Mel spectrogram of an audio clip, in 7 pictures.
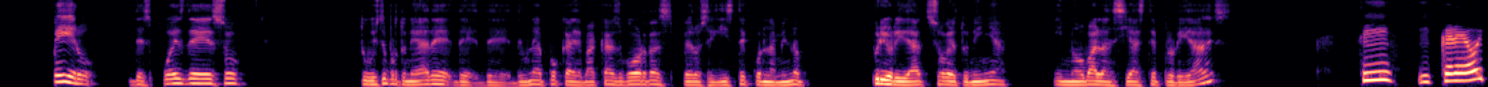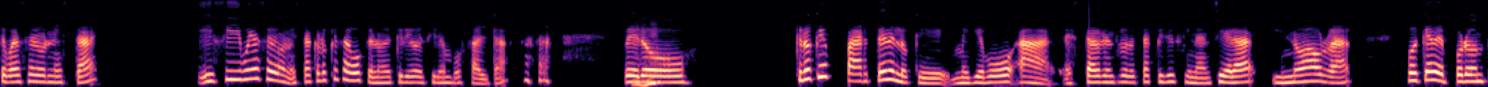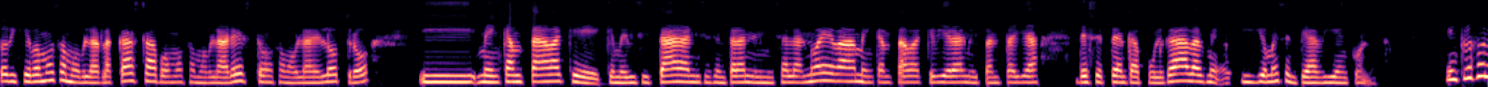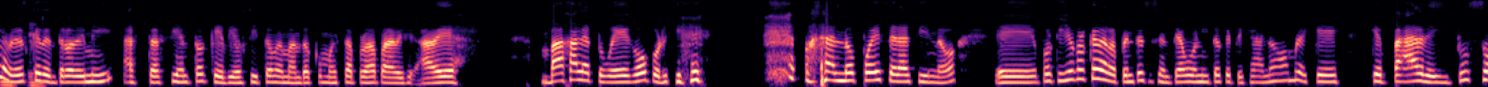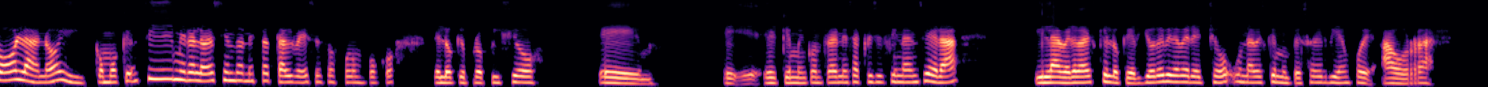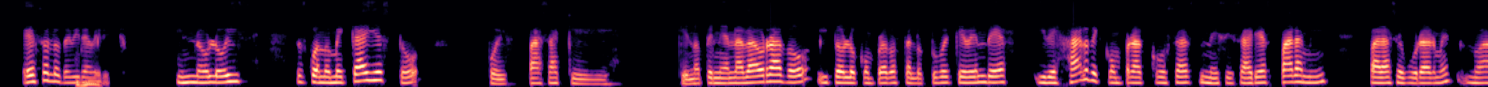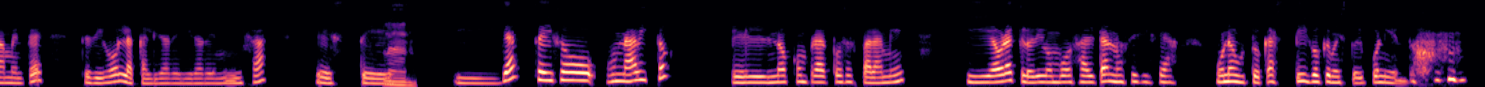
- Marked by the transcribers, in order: chuckle; tapping; laughing while speaking: "porque, o sea"
- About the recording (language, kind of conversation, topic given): Spanish, advice, ¿Cómo puedo priorizar mis propias necesidades si gasto para impresionar a los demás?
